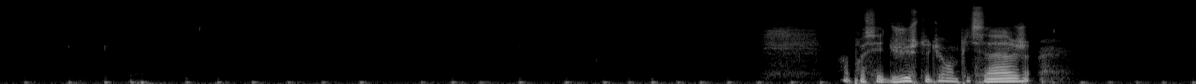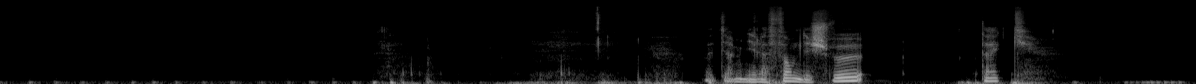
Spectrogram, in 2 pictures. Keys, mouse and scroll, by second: 0.2 shift+click, 0.6 shift+click, 1.0 shift+click, 1.9 shift+click, 2.5-3.5 shift+drag, 4.2 shift+click, 5.2 shift+click, 5.7 shift+click, 10.2 shift+click, 10.5-12.2 shift+drag, 16.1 shift+click, 19.7-21.8 shift+drag, 22.6-23.9 shift+drag.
